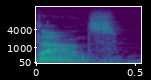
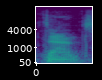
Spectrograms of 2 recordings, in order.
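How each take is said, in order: First: The word is said in a British accent. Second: The word is said in an American accent.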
